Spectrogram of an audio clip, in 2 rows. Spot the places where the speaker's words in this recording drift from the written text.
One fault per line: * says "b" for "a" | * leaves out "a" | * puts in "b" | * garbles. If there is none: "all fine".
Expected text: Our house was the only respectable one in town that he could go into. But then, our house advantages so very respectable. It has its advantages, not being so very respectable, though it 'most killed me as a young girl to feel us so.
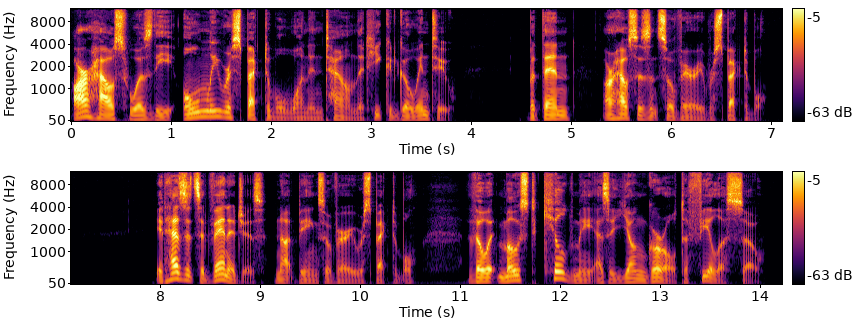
* says "isn't" for "advantages"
